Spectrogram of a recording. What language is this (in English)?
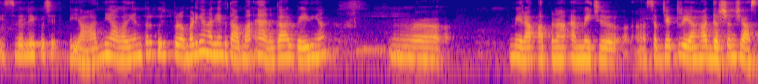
Dogri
